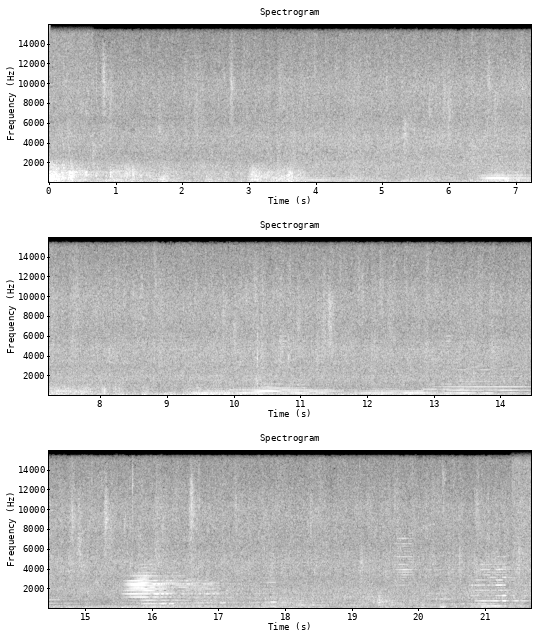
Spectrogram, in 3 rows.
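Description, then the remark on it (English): A thunderstorm about 16 kilometres away: steady, hissing rain with low, rolling thunder rumbling continuously in the background, fairly loud throughout, with a few faint tonal notes drifting over the downpour. “That means the storm's 16 kilometers away.”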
